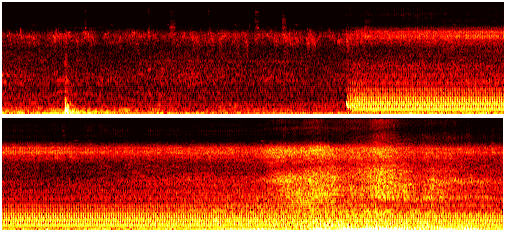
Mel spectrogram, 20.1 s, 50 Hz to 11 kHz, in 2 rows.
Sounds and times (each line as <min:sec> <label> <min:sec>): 0:00.0 Birds singing 0:20.0
0:00.2 Construction 0:02.3
0:06.9 Construction 0:20.0
0:14.5 Traffic Sound 0:20.0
